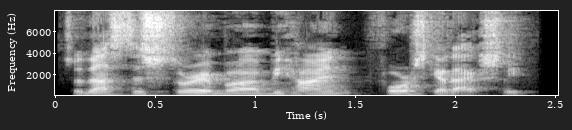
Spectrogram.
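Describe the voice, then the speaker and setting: A man with a Turkish accent talks as the guest of a business interview, speaking at an ordinary middle pitch. He explains things in an animated, talkative way and keeps leaning on "you know" and "like" as he goes. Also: quick pace. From Turkey. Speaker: company CEO, podcast guest.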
